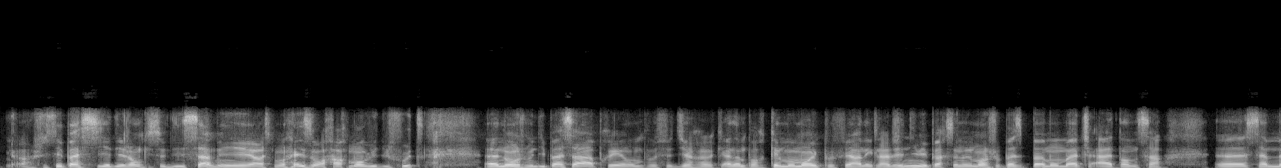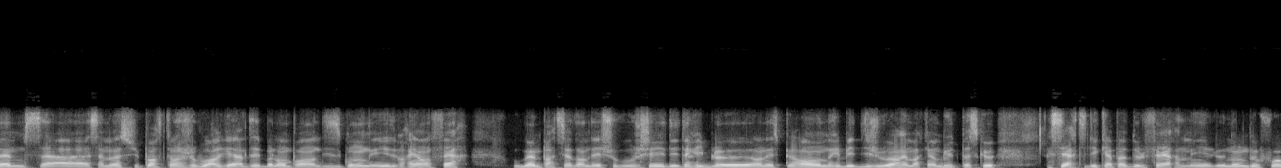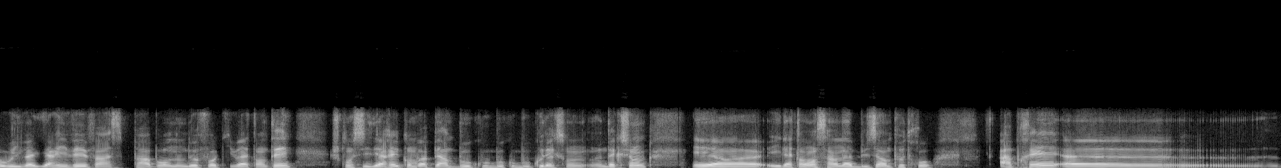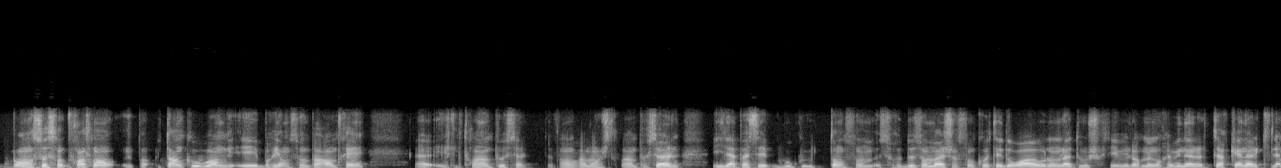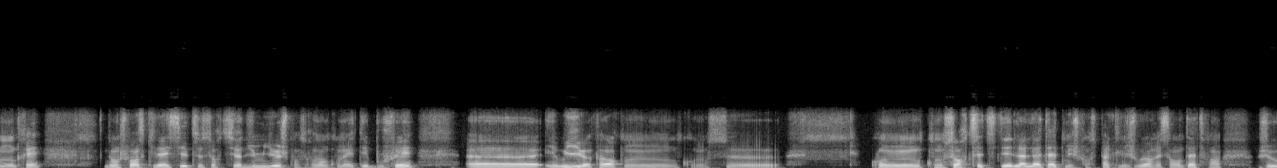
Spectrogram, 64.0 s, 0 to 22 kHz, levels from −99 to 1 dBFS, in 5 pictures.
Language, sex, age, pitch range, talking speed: French, male, 20-39, 115-145 Hz, 235 wpm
